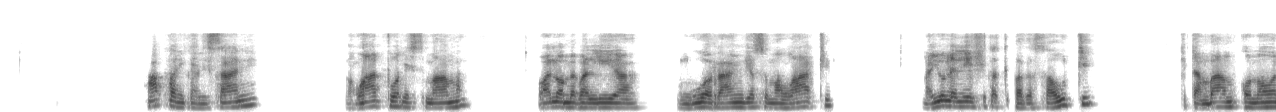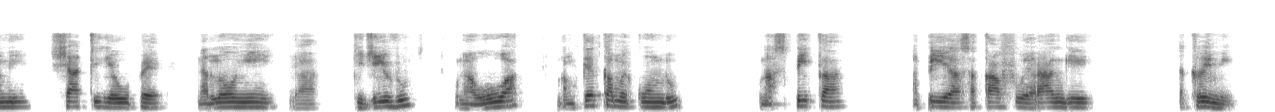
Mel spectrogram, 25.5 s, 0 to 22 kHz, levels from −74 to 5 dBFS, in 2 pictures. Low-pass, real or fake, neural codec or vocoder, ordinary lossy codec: 7.2 kHz; fake; codec, 44.1 kHz, 2.6 kbps, SNAC; AAC, 32 kbps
